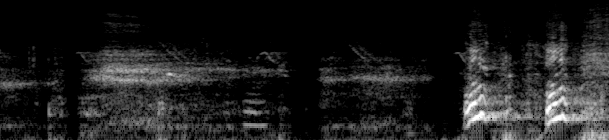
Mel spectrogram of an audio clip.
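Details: German Shepherd Leo in guard mode, angry at a passing sheep herd outside the gate: a quiet stretch with faint background noise, then two sharp, loud barks about half a second apart near the end.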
